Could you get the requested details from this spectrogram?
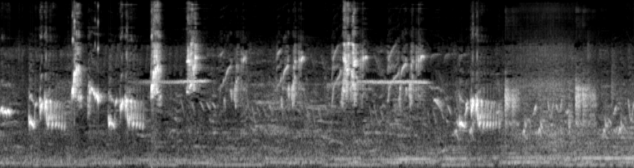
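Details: White-rumped shama from Borneo singing energetically in the gacor dor style: a rich run of varied whistled phrases, rapid chattering notes and long steady high whistles, delivered in bursts separated by short pauses.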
